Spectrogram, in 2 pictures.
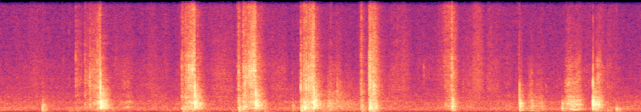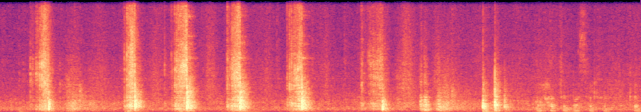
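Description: Knife chopping onion and garlic on a cutting board while preparing Korean tteok galbi, about a dozen firm, evenly spaced thuds close by, with a person talking throughout.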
